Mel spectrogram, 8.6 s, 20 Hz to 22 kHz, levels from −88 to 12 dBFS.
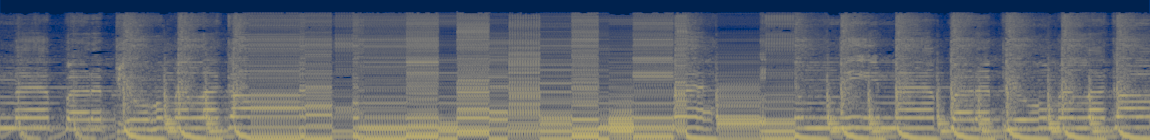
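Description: From 1.89 to 5.15 s, and again from 5.40 to 5.96 s, the sound collapses into a rigid, metallic buzz pitched at 50 Hz: robotic sound from repeated short buffers. The likely cause is audio arriving too seldom, so the software keeps replaying the last chunk, and essentially all of each stretch is repeats. A 50 Hz buzz fits a 20 ms chunk looping while the real audio underneath gets skipped.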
